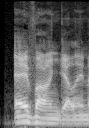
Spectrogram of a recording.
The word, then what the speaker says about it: Evangelion: The end of Evangelion is like, like Evangelion, I guess, to say it correctly.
